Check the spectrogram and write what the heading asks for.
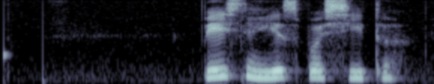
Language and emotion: Russian, neutral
